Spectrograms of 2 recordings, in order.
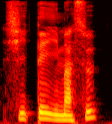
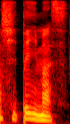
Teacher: la prononciation où c'est dévoisé est plus naturelle · on va pas faire vibrer les cordes vocales sur le Chi et du coup on va pas dire ch on va dire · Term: dévoisement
